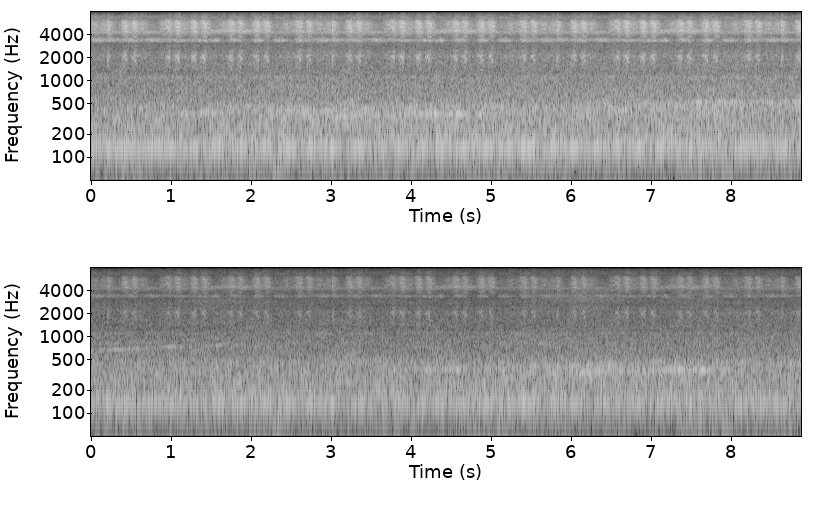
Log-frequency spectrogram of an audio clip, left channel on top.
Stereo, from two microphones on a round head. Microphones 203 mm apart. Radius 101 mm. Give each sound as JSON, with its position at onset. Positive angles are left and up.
{"t": 0.0, "sound": "an insect", "side_deg": 65}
